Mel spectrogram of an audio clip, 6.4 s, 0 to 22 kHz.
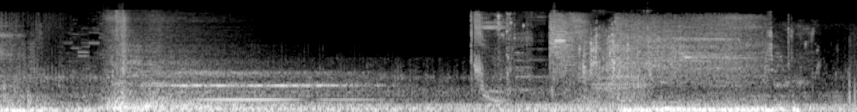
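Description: A door being bypassed in Mass Effect 2 produces a mechanical whir with creaking and ratcheting tones and a sustained hum, then a louder grinding, clattering movement as it opens near the end, without any voices.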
